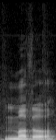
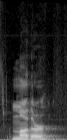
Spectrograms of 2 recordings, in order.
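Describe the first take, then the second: First: British accent, the final R is dropped. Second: American accent, the final R is pronounced.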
